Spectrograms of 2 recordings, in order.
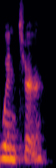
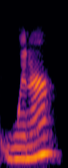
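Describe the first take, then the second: First: The T sound in the middle is pronounced. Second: The T sound in the middle is dropped. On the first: The speaker calls it right. "or you can say it correctly as you did" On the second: The speaker calls it wrong. "you could mispronounce winter and pronounce it winter"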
